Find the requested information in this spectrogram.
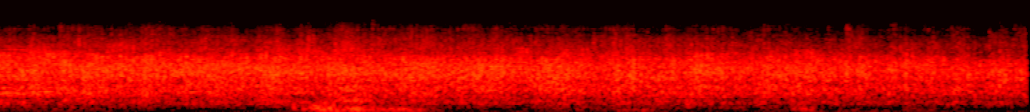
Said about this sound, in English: Did you just get some wisdom this morning? Then clap your hands if you are happy this morning.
